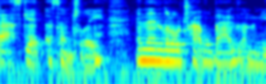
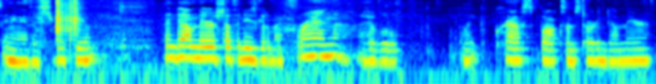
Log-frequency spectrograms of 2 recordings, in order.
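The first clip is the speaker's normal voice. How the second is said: ordinary talk, nothing marked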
